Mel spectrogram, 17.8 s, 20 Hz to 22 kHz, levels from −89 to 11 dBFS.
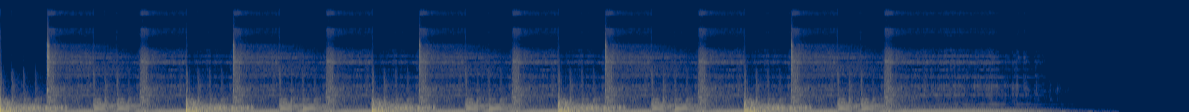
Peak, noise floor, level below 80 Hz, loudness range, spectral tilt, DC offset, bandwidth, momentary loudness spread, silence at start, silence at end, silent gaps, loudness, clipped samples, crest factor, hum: -10 dBFS; -73 dBFS; -40 dBFS; 11 LU; -7 dB/octave; under 0.1%; 16 kHz; 13 LU; 0 s; 1.75 s; none; -40 LUFS; under 0.1%; 26 dB; none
